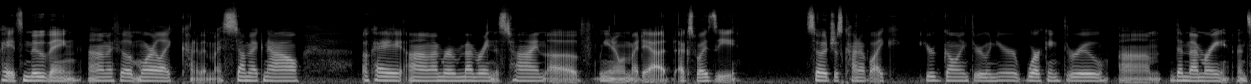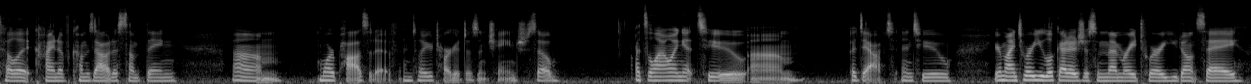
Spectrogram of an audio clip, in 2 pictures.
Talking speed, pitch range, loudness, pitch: 210 wpm, 160-180 Hz, -28 LUFS, 170 Hz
